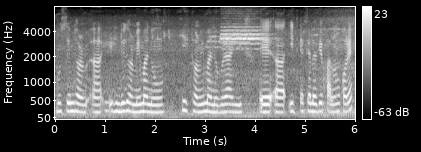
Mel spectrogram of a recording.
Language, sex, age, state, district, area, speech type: Assamese, female, 18-30, Assam, Kamrup Metropolitan, urban, spontaneous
